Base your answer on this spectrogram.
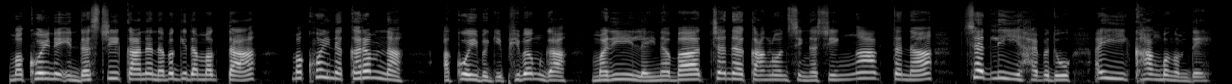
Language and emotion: Manipuri, angry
